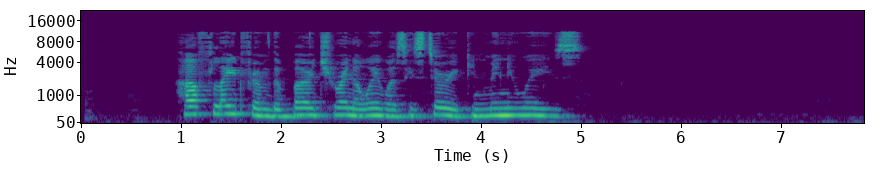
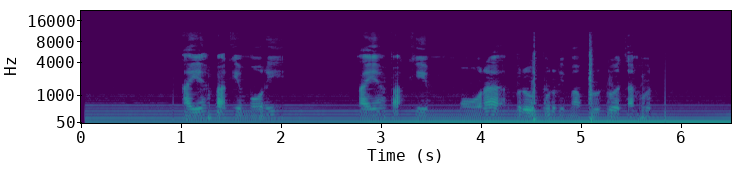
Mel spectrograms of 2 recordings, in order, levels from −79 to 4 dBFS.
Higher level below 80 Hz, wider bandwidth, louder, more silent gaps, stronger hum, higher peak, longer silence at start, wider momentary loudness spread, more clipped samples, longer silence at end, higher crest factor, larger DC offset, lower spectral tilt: second, -66 dBFS vs -44 dBFS; about the same, 11.5 kHz vs 11.5 kHz; first, -24 LUFS vs -42 LUFS; neither; neither; first, -8 dBFS vs -18 dBFS; first, 0.95 s vs 0.05 s; second, 4 LU vs 13 LU; neither; first, 2.85 s vs 0 s; about the same, 20 dB vs 22 dB; neither; second, -3.5 dB/octave vs -5 dB/octave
